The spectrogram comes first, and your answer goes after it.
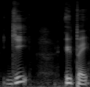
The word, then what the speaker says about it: Gui Huppé: My channel name is my actual name and it's pronounced Guy Huppé.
